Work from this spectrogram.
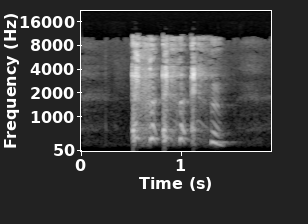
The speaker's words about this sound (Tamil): அடுத்தது காஃப் இருமல் பொதுவாக வின்டரில் கோல்ட் அஃபெக்ட் ஆனால் நமக்கு இருமல் வரும் டஸ்ட் அலர்ஜியாலையும் இருமல் ஏற்படும்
